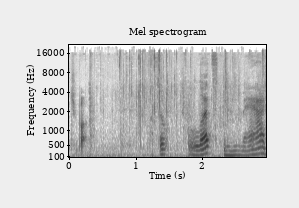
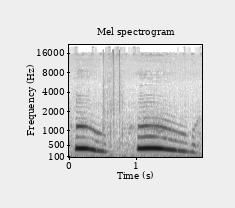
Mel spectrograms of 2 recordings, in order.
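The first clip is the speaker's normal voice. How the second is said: loud high owl hoots, falling; 11 semitones higher, 16 dB louder than usual. Pretend. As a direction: hoot like an owl to the children. Owl noise in picture book.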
